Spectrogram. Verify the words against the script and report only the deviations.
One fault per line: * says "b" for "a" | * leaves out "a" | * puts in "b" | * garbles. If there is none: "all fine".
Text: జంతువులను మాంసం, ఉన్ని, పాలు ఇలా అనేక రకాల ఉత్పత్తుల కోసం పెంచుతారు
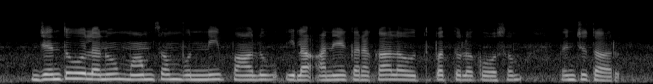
all fine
